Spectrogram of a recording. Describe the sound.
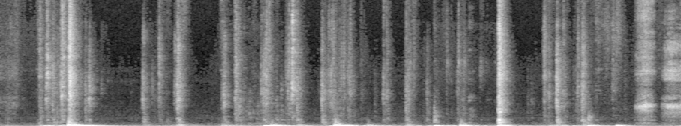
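A door locked from the outside gives a string of irregular, faint clunks and rattles with uneven gaps between them. No voices are heard.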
